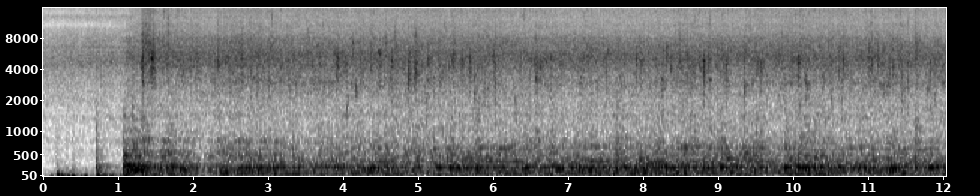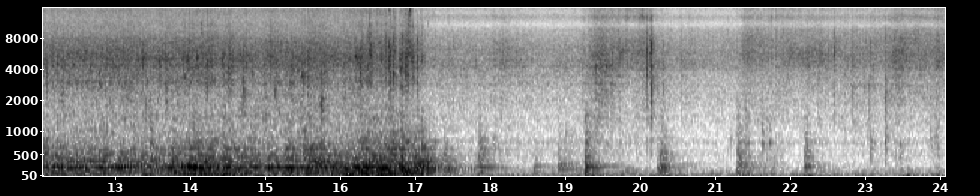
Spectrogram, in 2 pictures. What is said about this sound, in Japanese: 手を洗ってからですよ。当然です。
